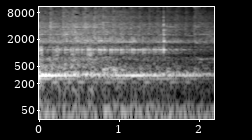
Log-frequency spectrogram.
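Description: Teochew opera accompaniment dying away: one held note over a ringing wash that fades steadily, with a single sharp click about one and a half seconds in.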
